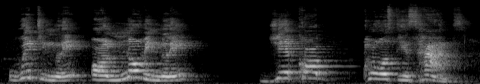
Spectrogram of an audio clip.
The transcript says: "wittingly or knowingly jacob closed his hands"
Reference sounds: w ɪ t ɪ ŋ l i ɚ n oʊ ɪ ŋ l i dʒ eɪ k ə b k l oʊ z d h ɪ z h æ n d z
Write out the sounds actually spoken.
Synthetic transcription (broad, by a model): w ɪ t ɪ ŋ l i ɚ n oʊ ɪ ŋ l i dʒ eɪ k ə b k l oʊ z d h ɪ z h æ n d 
